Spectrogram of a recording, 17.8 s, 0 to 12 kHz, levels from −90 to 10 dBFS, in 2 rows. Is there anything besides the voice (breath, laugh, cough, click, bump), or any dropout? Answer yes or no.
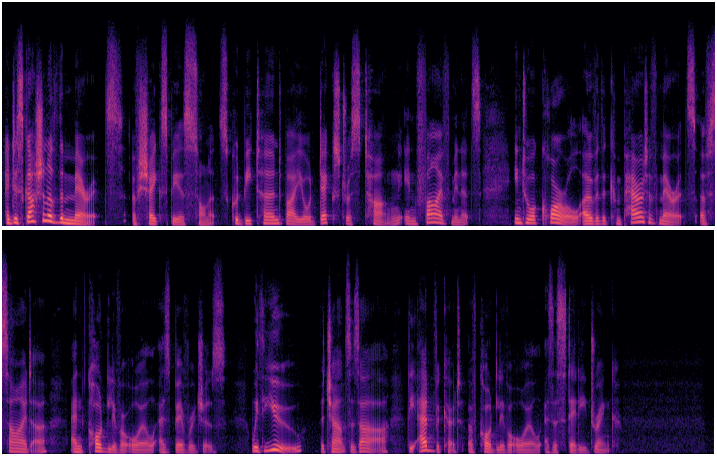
no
